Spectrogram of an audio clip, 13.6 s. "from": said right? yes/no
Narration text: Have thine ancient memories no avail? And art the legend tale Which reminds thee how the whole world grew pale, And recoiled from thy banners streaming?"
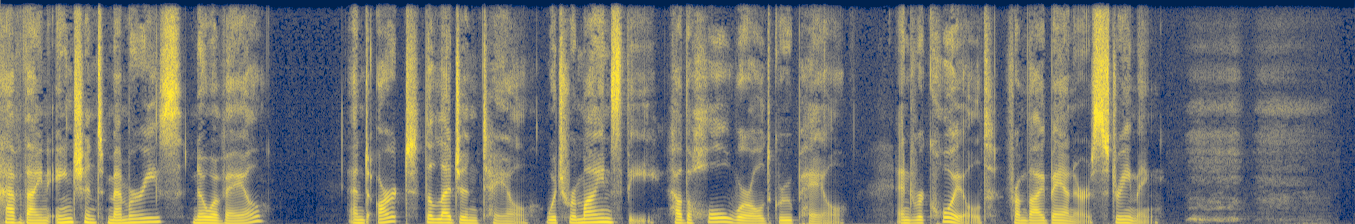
yes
